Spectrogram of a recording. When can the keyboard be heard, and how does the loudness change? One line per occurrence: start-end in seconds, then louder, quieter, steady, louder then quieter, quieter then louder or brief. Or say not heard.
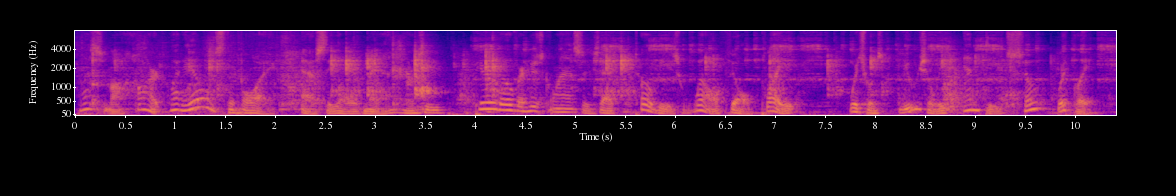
0.3-9.2 louder then quieter.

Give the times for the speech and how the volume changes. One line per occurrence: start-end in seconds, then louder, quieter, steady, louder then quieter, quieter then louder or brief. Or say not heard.
0.0-10.2 steady.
